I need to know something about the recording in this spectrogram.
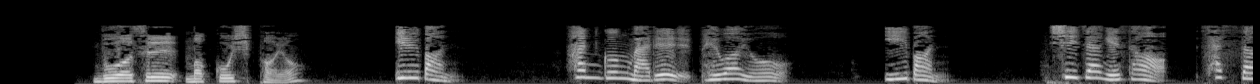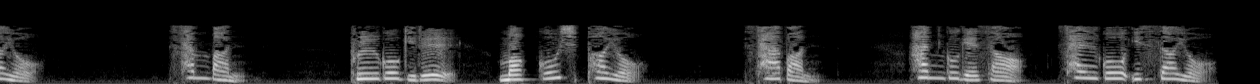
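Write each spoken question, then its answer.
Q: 무엇을 먹고 싶어요?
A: 3: 불고기를 먹고 싶어요.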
